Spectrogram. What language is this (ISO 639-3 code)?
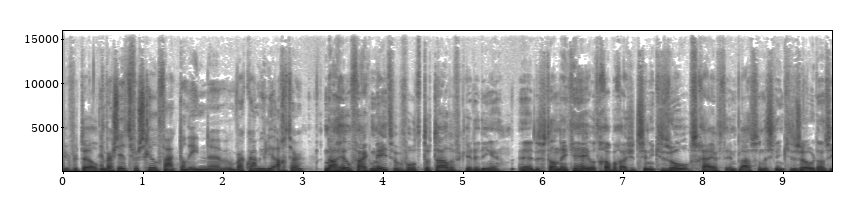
nld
